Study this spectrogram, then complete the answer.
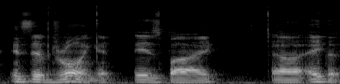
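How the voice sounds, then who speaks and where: Somewhat breathy, the voice moves through ordinary pitch variation. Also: man. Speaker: card game content creator. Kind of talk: casual card game deck profile talk.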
